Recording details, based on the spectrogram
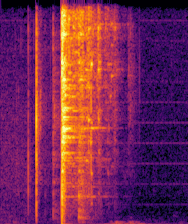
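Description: A glass breaking effect: a small click, then a loud close shatter with bright scattering shards that quickly die away into quiet.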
